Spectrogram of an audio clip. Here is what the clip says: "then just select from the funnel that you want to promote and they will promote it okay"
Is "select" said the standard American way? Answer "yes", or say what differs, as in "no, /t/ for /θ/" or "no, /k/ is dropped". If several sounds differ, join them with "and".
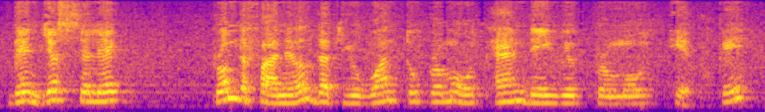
yes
